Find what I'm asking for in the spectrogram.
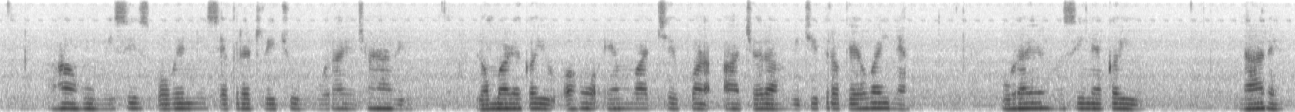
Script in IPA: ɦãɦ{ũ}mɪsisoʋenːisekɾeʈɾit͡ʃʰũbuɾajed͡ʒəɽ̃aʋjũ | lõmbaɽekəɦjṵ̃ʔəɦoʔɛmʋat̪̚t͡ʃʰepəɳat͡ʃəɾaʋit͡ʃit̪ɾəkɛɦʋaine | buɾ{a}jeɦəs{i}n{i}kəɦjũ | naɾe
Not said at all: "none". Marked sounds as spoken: ũ, a, i, e

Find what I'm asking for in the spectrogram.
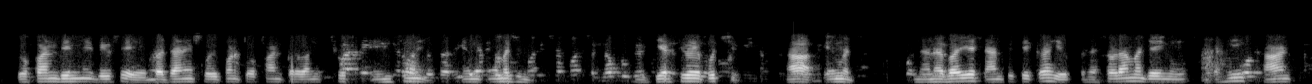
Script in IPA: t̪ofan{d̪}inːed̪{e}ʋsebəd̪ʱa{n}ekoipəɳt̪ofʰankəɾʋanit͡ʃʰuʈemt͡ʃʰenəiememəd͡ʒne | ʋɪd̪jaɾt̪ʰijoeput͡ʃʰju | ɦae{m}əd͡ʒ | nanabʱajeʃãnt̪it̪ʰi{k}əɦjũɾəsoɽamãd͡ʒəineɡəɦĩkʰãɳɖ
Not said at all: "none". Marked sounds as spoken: d̪, i, n, m, k

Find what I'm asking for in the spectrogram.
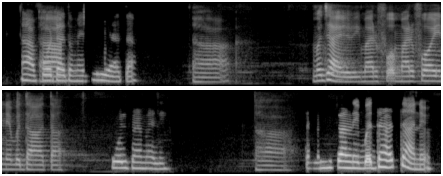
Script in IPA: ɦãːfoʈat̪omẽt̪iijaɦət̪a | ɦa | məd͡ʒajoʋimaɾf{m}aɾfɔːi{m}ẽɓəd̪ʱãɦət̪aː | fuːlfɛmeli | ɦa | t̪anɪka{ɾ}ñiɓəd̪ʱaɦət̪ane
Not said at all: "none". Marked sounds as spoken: m, n, l

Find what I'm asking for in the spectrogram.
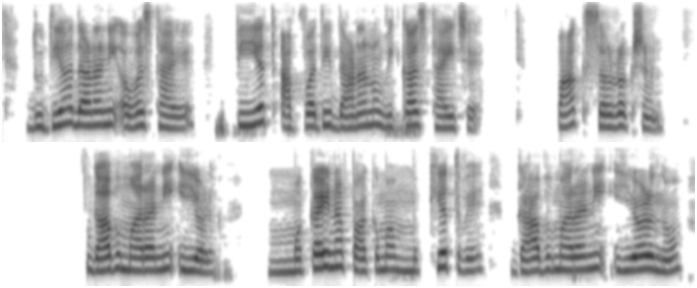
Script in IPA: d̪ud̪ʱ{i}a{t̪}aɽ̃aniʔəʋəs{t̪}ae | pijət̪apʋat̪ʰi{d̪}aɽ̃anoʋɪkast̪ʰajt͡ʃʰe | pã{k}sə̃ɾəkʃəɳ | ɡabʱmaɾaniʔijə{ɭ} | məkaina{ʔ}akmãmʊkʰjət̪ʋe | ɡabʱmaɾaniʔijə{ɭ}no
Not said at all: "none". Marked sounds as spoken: j, d̪, t̪ʰ, d̪, k, ɭ, p, ɭ

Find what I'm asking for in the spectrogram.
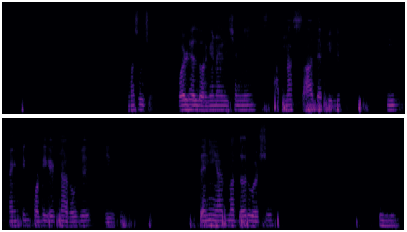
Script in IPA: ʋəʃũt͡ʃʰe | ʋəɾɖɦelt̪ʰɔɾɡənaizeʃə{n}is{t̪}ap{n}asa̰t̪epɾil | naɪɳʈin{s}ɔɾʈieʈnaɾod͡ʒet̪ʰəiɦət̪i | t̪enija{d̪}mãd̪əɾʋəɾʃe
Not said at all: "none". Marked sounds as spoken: nː, t̪ʰ, n, f, d̪

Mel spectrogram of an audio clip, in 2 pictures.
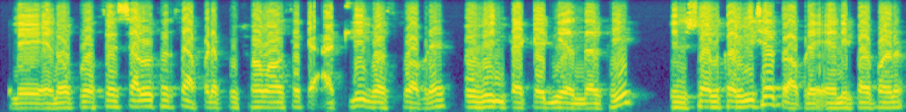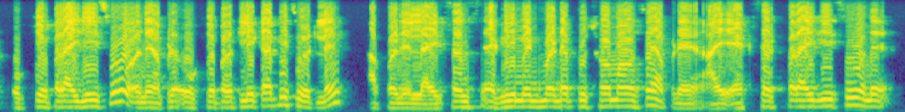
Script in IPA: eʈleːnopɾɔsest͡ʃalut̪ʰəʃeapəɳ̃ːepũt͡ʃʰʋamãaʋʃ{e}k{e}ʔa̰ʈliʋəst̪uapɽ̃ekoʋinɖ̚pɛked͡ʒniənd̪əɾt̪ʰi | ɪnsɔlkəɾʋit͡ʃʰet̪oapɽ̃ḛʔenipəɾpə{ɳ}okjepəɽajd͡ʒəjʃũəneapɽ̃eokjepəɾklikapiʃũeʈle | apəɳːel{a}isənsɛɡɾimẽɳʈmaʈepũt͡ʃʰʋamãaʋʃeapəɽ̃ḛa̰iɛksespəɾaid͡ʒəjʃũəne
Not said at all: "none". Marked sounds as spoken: e, e, ɳ, a

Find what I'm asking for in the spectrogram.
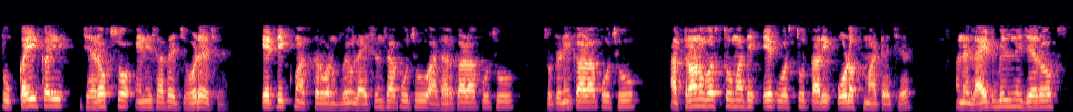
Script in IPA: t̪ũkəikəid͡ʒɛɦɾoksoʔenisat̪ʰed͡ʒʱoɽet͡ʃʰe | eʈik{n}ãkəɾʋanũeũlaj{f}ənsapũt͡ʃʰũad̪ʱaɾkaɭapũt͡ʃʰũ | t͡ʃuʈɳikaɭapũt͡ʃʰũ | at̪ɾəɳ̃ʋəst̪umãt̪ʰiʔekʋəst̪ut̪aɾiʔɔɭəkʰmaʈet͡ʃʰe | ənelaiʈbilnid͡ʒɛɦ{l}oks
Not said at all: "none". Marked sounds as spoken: m, s, ɾ

